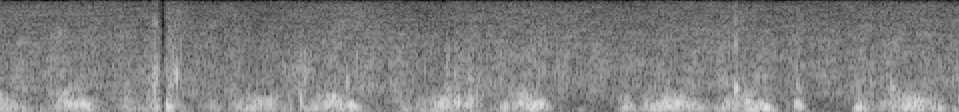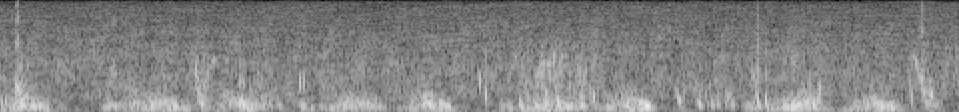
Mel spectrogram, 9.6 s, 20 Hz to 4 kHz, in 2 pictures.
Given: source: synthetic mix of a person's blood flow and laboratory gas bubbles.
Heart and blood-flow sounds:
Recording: Doppler ultrasound of blood flow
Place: precordium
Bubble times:
0.39-0.45 s: bubbles
0.74-0.92 s: bubbles
1.41-1.62 s: bubbles
1.71-1.82 s: bubbles
2.21-2.43 s: bubbles
3.51-3.73 s: bubbles
3.94-4.05 s: bubbles
4.42-4.50 s: bubbles
4.77-4.98 s: bubbles
5.07-5.11 s: bubbles
5.32-5.42 s: bubbles
5.74-6.22 s: bubbles
6.26-6.36 s: bubbles
6.61-6.69 s: bubbles
7.16-7.27 s: bubbles
7.32-7.85 s: bubbles
8.14-8.48 s: bubbles
8.52-8.71 s: bubbles
8.74-8.93 s: bubbles
9.33-9.52 s: bubbles
From the record:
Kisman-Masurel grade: 242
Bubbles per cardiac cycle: several, 3 to 8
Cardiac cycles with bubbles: 100%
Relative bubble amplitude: moderate (0.250 to 0.450)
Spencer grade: 3 (all of the cardiac periods contain showers or single bubble signals, but not dominating or overriding the cardiac motion signals)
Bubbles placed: only in the low amplitude regions of the cardiac cycle

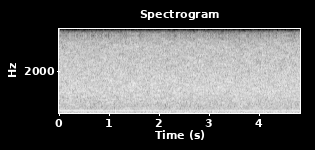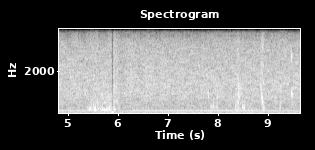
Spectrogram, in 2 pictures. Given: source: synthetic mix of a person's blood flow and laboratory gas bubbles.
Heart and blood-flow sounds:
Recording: Doppler ultrasound of blood flow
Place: subclavian vein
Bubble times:
5.37-6.05 s: bubbles
7.79-8.02 s: bubbles
8.32-8.74 s: bubbles
8.83-8.99 s: bubbles
9.22-9.29 s: bubbles
9.45-9.56 s: bubbles
9.61-9.66 s: bubbles
From the record:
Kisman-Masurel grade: 222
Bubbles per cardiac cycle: several, 3 to 8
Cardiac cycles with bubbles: 10 to 50%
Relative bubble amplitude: moderate (0.250 to 0.450)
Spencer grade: 2 (many but less than half of the cardiac periods contain bubble signals, singularly or in groups)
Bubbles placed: anywhere in the cardiac cycle

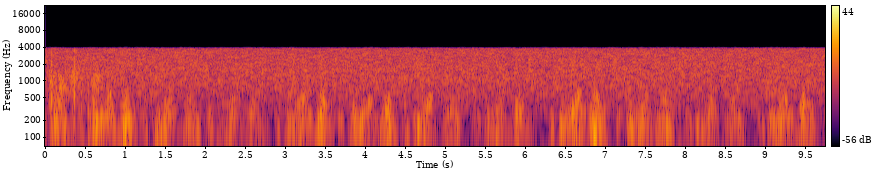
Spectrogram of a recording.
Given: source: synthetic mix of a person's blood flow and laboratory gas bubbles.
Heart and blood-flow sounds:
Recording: Doppler ultrasound of blood flow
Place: precordium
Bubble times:
0.01-0.47 s: bubbles
0.51-0.73 s: bubbles
From the record:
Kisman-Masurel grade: 212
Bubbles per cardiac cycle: several, 3 to 8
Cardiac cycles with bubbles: 1 to 10%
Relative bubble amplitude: moderate (0.250 to 0.450)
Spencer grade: 1 (occasional bubble signal discernible with the cardiac motion signal, with majority of cardiac periods free of bubbles)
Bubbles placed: anywhere in the cardiac cycle

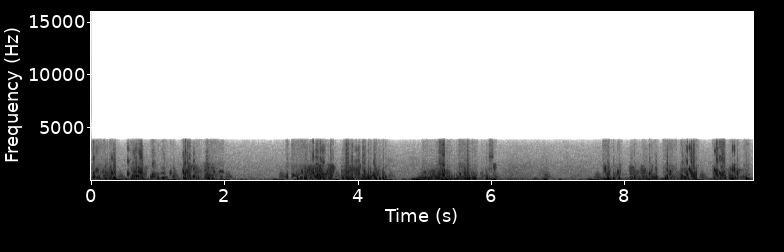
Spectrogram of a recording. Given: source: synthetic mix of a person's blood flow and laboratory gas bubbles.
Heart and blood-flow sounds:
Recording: Doppler ultrasound of blood flow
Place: subclavian vein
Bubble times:
0.00-0.42 s: bubbles
0.52-0.84 s: bubbles
0.87-1.26 s: bubbles
1.34-2.00 s: bubbles
2.90-3.67 s: bubbles
3.73-4.45 s: bubbles
4.95-5.80 s: bubbles
5.83-6.09 s: bubbles
7.67-7.97 s: bubbles
8.05-8.51 s: bubbles
8.57-9.12 s: bubbles
9.30-9.93 s: bubbles
From the record:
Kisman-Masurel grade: 332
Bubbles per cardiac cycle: rolling drumbeat, 9 or more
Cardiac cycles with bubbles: 50 to 99%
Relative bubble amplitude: moderate (0.250 to 0.450)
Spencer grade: 3 (all of the cardiac periods contain showers or single bubble signals, but not dominating or overriding the cardiac motion signals)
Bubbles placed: anywhere in the cardiac cycle

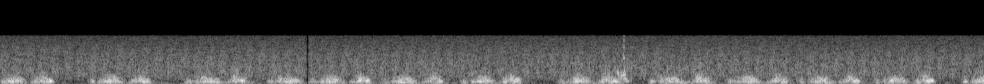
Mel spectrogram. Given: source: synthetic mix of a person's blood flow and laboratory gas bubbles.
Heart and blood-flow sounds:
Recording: Doppler ultrasound of blood flow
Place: precordium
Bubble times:
6.13-6.32 s: bubbles
From the record:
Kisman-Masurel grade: 112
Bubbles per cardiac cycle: 1 to 2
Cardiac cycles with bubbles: 1 to 10%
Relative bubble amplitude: moderate (0.250 to 0.450)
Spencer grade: 1 (occasional bubble signal discernible with the cardiac motion signal, with majority of cardiac periods free of bubbles)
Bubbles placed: anywhere in the cardiac cycle

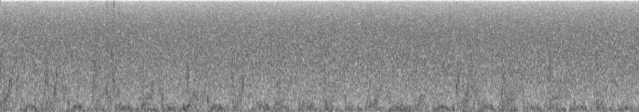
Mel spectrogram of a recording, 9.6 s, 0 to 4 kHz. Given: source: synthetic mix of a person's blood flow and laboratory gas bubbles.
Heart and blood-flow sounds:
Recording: Doppler ultrasound of blood flow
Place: precordium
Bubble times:
0.00-0.15 s: bubbles
0.46-0.63 s: bubbles
1.35-1.85 s: bubbles
1.92-1.96 s: bubbles
6.81-6.90 s: bubbles
7.00-7.25 s: bubbles
9.57-9.60 s: bubbles
From the record:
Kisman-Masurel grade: 221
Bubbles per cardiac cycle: several, 3 to 8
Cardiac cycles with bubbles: 10 to 50%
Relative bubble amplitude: barely perceptible (0.100 to 0.250)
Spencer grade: 2 (many but less than half of the cardiac periods contain bubble signals, singularly or in groups)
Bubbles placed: anywhere in the cardiac cycle

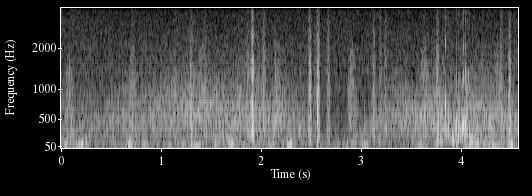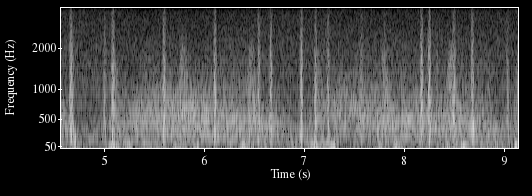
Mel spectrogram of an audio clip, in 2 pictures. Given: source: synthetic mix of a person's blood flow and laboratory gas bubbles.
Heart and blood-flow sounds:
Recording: Doppler ultrasound of blood flow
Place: subclavian vein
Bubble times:
3.74-4.15 s: bubbles
From the record:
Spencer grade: 1 (occasional bubble signal discernible with the cardiac motion signal, with majority of cardiac periods free of bubbles)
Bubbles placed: anywhere in the cardiac cycle

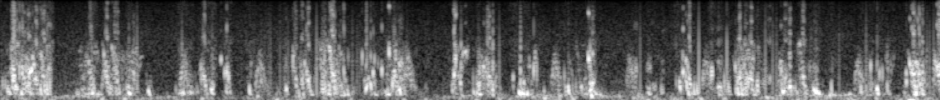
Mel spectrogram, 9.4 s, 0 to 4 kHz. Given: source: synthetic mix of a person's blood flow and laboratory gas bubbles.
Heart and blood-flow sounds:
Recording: Doppler ultrasound of blood flow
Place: subclavian vein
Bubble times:
0.00-0.55 s: bubbles
0.74-1.54 s: bubbles
1.73-2.35 s: bubbles
2.45-2.54 s: bubbles
2.83-3.56 s: bubbles
3.59-4.10 s: bubbles
4.49-4.98 s: bubbles
5.09-5.39 s: bubbles
5.62-6.03 s: bubbles
6.33-6.38 s: bubbles
6.44-6.65 s: bubbles
6.72-7.01 s: bubbles
7.07-7.71 s: bubbles
7.77-8.24 s: bubbles
8.28-8.36 s: bubbles
8.57-8.95 s: bubbles
9.00-9.41 s: bubbles
From the record:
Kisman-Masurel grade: 343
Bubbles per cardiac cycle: rolling drumbeat, 9 or more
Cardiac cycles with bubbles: 100%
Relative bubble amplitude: loud (0.450 to 0.775)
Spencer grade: 3 (all of the cardiac periods contain showers or single bubble signals, but not dominating or overriding the cardiac motion signals)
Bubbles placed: anywhere in the cardiac cycle

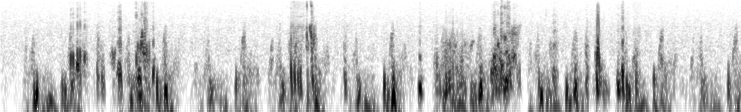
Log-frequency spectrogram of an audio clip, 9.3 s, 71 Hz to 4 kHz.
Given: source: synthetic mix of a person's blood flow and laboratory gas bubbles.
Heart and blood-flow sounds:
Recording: Doppler ultrasound of blood flow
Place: precordium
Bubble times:
0.84-1.10 s: bubbles
1.20-1.31 s: bubbles
1.36-1.53 s: bubbles
1.66-1.95 s: bubbles
3.58-3.96 s: bubbles
4.29-4.35 s: bubbles
5.21-5.30 s: bubbles
5.42-5.93 s: bubbles
6.11-6.52 s: bubbles
6.70-6.98 s: bubbles
7.30-7.37 s: bubbles
7.40-7.62 s: bubbles
7.69-7.87 s: bubbles
7.89-8.01 s: bubbles
From the record:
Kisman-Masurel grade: 233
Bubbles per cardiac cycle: several, 3 to 8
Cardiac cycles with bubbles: 50 to 99%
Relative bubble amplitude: loud (0.450 to 0.775)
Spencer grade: 3 (all of the cardiac periods contain showers or single bubble signals, but not dominating or overriding the cardiac motion signals)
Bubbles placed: only in the low amplitude regions of the cardiac cycle

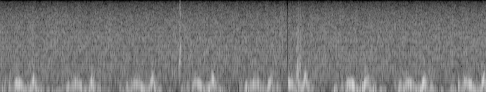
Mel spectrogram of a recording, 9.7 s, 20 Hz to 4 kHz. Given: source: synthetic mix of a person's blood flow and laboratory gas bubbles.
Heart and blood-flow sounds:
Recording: Doppler ultrasound of blood flow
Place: precordium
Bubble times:
3.57-3.65 s: bubbles
5.90-6.06 s: bubbles
From the record:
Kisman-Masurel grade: 123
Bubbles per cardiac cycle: 1 to 2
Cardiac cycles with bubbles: 10 to 50%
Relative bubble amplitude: loud (0.450 to 0.775)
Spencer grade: 2 (many but less than half of the cardiac periods contain bubble signals, singularly or in groups)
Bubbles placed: only in the low amplitude regions of the cardiac cycle

